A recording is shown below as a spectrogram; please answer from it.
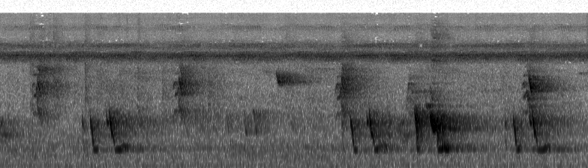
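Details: Green orioles in tropical Daintree rainforest, Australia, giving deep, liquid, fluty song phrases, a few spaced bursts of rich slurred notes over a constant high insect chorus.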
